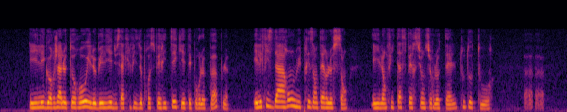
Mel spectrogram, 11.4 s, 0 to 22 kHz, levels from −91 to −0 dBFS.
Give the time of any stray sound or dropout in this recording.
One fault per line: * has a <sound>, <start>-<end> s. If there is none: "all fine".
* has a laugh, 10.5-10.9 s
